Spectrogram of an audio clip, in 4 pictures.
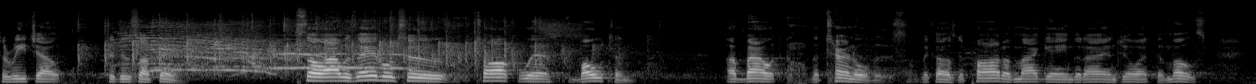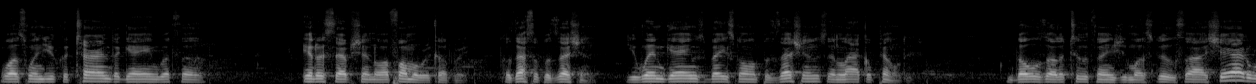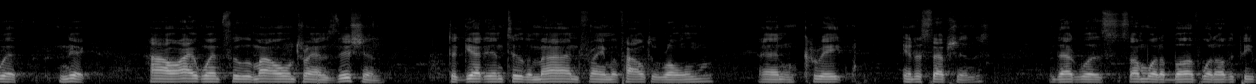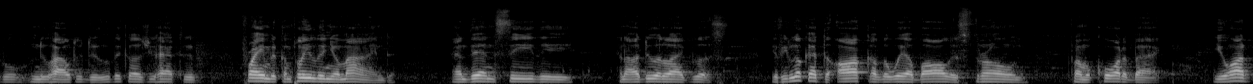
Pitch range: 115-135 Hz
